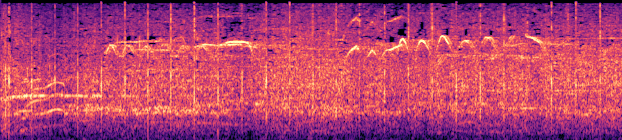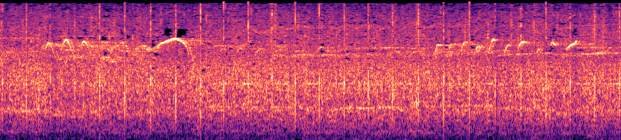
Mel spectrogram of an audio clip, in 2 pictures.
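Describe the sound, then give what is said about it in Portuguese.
A large stadium crowd of Argentine fans in Mar del Plata, Argentina, applauds continuously as Brazil's team is introduced before a game, a dense wash of clapping with scattered whistles and shouts rising over it, loud and steady throughout with no pause. “E a manifestação da torcida argentina foi essa que vocês merecem ouvir.”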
